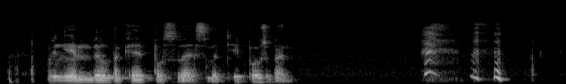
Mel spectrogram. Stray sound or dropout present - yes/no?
yes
